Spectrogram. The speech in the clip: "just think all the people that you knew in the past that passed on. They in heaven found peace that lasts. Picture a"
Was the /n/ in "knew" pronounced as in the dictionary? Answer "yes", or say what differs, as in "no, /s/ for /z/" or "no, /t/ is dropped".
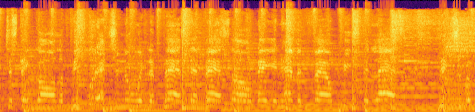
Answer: yes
